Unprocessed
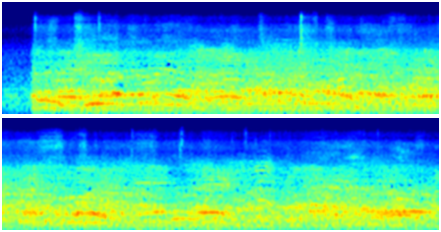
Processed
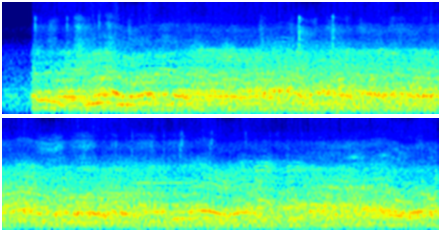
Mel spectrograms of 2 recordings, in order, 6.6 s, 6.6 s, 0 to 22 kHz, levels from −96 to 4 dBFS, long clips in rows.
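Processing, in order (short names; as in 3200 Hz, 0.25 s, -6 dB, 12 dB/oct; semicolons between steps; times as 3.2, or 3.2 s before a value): HPF 72 Hz; in parallel at -2 dB: limiter -21.5 dBFS, peak gain reduction 11.5 dB; on the sum: companded quantiser 8-bit; on a send: echo 0.237 s -3.5 dB; on the sum: record warp 45 rpm, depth 160 cents; gain -7.5 dB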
